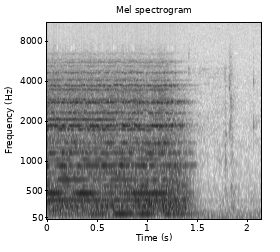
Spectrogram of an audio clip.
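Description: End-title film music holding a sustained closing chord, which stops about one and a half seconds in.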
